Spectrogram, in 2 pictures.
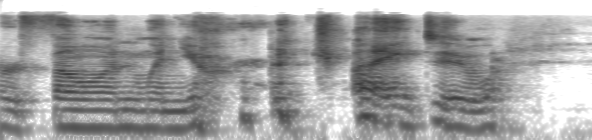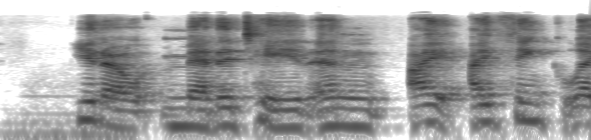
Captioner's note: laughs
